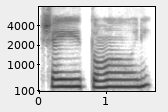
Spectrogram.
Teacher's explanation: It's not ta. It's to. So you have to make a little rounded sound.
